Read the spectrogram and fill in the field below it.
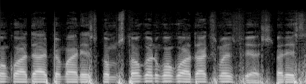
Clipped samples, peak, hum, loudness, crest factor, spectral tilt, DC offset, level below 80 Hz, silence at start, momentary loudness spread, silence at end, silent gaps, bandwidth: under 0.1%; -2 dBFS; none; -15 LUFS; 12 dB; -7.5 dB/octave; under 0.1%; -28 dBFS; 0 s; 4 LU; 0 s; none; 12.5 kHz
